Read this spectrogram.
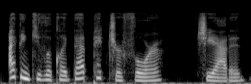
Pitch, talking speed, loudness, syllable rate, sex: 210 Hz, 240 wpm, -21 LUFS, 7.1 syllables/s, female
